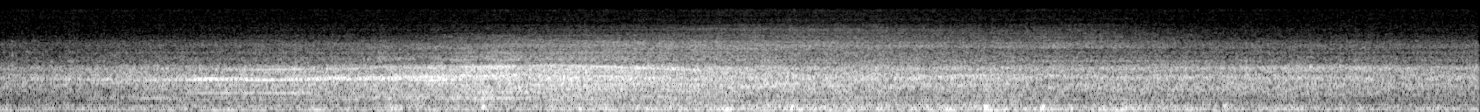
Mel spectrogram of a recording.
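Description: A car drives slowly past on a wet road, its tyres hissing.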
